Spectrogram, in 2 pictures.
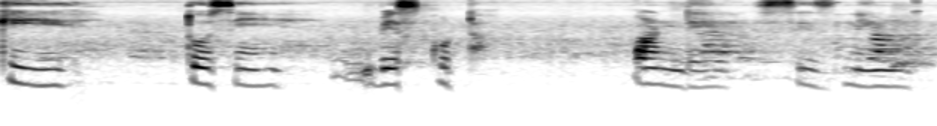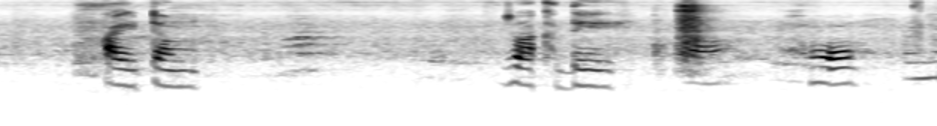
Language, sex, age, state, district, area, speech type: Punjabi, female, 30-45, Punjab, Mansa, urban, read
